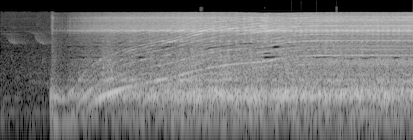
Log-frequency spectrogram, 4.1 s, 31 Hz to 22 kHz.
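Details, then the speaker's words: QS outrunner motor after rewind and hall wire resequencing, Kelly controller: smoothly rising whine, then steady even high-pitched whir at full throttle, 1300 rpm (was 2200 and rough before); normal running. "the first combination that came to it works perfectly and it also spins at 1300 rpm now and but it sounds a lot smoother listen to this"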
